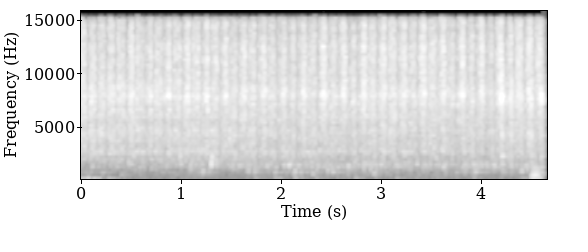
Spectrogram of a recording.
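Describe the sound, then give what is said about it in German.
A wire whisk beats egg and milk together in a bowl for a batter, giving a quick, scraping swish repeated in a steady, even rhythm throughout. “Gut, als nächster kommt der Schneebesen zum Einsatz und das griffige Mehl. Ich verschlage einmal das Ei mit der Milch”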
